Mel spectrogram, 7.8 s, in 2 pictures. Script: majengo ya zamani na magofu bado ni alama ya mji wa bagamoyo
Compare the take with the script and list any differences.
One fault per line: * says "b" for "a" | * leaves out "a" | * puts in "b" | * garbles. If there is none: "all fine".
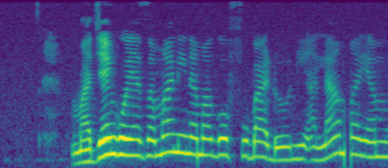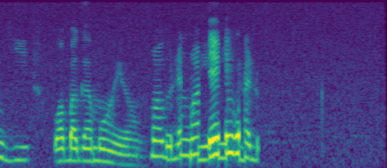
* garbles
